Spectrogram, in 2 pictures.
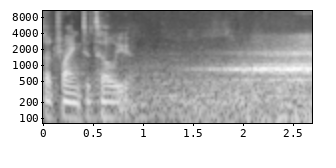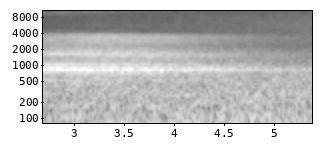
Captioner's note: ghostly soundscape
